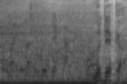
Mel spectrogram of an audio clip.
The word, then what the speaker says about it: Layla Ladika: Number 16 is Layla Ladika, okay. Thank you. Okay, so I had the letters pretty much right. I was just mispronouncing one of the vowels.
